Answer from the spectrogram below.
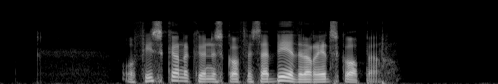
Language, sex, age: Norwegian, male, 49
